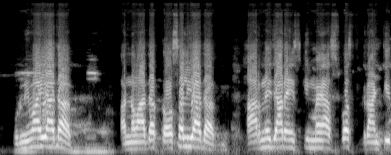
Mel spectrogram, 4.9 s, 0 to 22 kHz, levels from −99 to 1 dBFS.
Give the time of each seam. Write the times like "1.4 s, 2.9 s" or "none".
none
